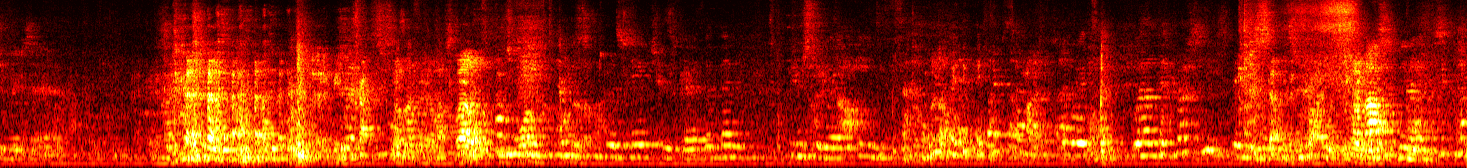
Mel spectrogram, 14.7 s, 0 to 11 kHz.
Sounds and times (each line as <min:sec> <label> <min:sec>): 0:05.0 two ladies talk 0:14.6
